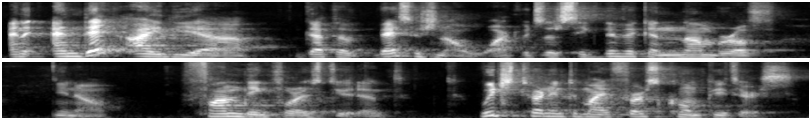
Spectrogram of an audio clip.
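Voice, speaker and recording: With a mid-range, fairly bright voice, lively intonation, and a fairly quick delivery, a Turkish guest artist in his thirties works through interview questions. He has a Turkish accent and hunts for words, using many fillers and repetitions.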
